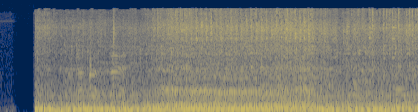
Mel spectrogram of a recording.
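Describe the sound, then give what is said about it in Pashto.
A Zaranj motorcycle rickshaw engine runs in Kandahar, a loud, steady, buzzing drone that cuts in sharply after a brief silence and holds an even level throughout. “کندهار کې د ټیکسي موټرونو او نورو رکشو سره سره خلکو د زرنج موټر سایکلونو څخه رکشې جوړې کړې او سپرلې وړي راوړي.”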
